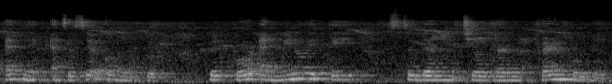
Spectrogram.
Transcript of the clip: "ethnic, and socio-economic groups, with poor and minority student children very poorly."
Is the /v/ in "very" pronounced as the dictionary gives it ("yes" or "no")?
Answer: no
